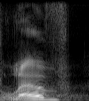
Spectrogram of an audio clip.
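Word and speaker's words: lev (לב): In Hebrew, heart is pronounced lev.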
